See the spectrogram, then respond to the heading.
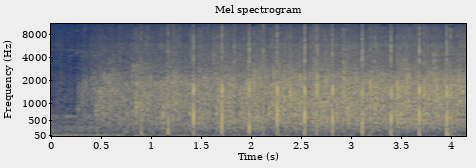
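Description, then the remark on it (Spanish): Steady applause from an audience standing for a minute of applause in tribute to a fellow member of the state legislature, a dense wash of many hands clapping with sharper individual claps popping out at an irregular rhythm, sustained for several seconds without speech. “Por último, quisiera pedir a todas y todos los presentes ponernos de pie y brindarle un minuto de aplausos como homenaje a nuestro compañero de legislatura.”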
